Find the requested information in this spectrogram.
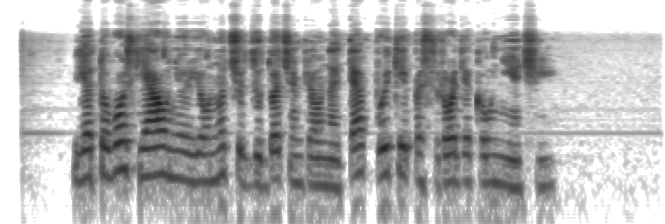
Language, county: Lithuanian, Vilnius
